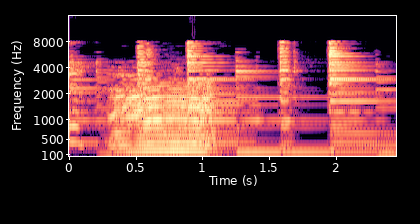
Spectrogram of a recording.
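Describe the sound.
A cow moos: first a long, strained call with a falling tone, then a lower, drawn-out lowing with brief breaks. The calls are loud and stand alone with no other sounds.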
